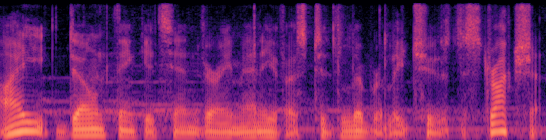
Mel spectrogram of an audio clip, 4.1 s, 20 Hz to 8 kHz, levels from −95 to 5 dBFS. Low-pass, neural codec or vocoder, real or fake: 7.2 kHz; codec, 16 kHz, 8 kbps, FunCodec, trained on Chinese and English, 25 frames a second; fake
